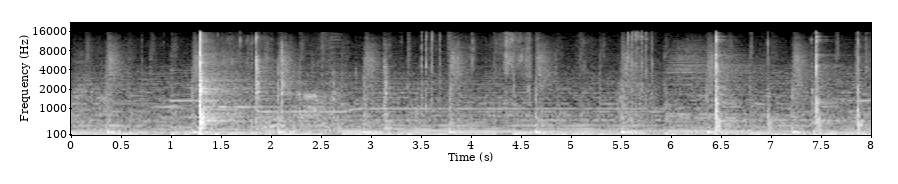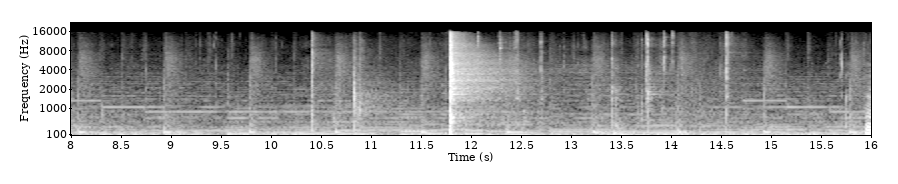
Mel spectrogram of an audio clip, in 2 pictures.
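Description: Torque wrench with a 14 mm socket tightening a brake caliper bolt, giving scattered light metal clicks and one sharp, loud click about twelve seconds in, the sign that the wrench has reached its set torque of 20 foot-pounds. Soft background music plays underneath.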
